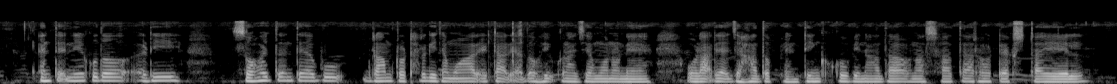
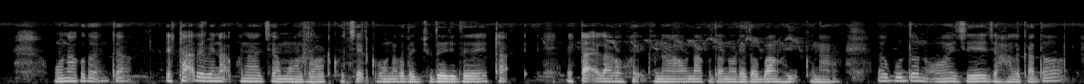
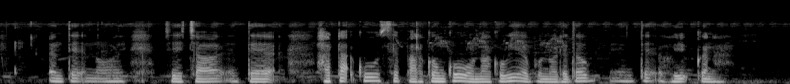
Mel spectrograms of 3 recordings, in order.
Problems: constant background noise, background conversations at intervals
